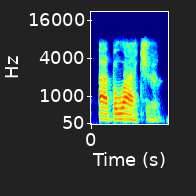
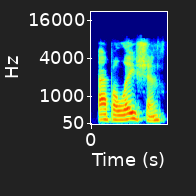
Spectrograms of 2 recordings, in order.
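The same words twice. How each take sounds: First: The middle has no 'sh' sound. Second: The middle has a 'sh' sound. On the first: The speaker calls it right. "there's no sh in there" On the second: The speaker calls it wrong. "getting people to stop saying Appalachian"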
